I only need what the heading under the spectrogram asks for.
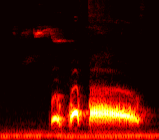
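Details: Spotted dove from northern Vietnam, whistle-voiced lure bird: one phrase of two quick clipped coos followed by a long level hooting note, over a low steady hum.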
